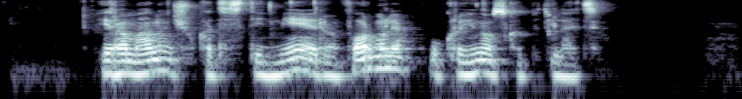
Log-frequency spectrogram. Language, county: Lithuanian, Alytus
